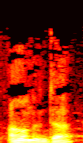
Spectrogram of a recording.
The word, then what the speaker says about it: Ananda: When I got involved in the Dharma, I was a tender lad of 17 in Brighton, frequenting the local hippie shop, which everybody called Ananda, which I know now is to be pronounced as Ananda.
